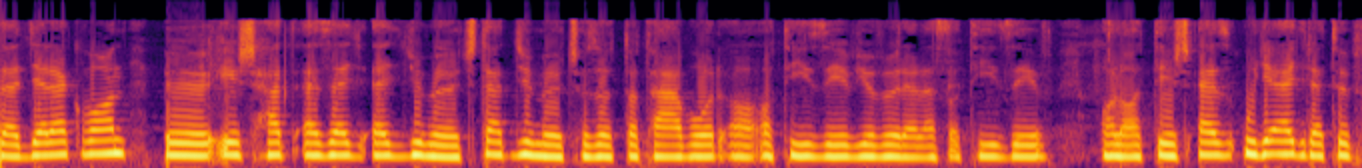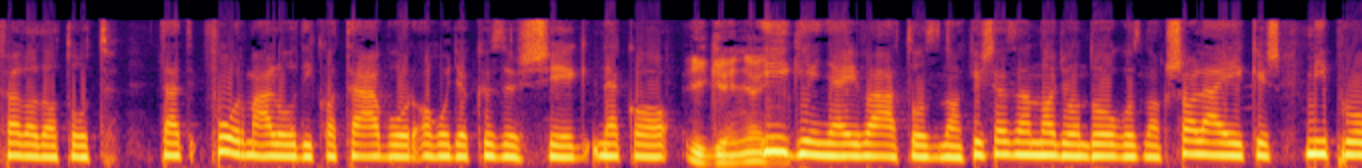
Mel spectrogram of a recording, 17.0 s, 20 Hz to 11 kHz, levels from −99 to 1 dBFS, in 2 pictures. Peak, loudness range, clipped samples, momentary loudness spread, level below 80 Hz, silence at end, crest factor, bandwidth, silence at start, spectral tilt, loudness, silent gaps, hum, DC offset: 0 dBFS; 3 LU; 1%; 5 LU; -48 dBFS; 0 s; 10 dB; 8 kHz; 0 s; -7.5 dB/octave; -11 LUFS; none; none; 0.1%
